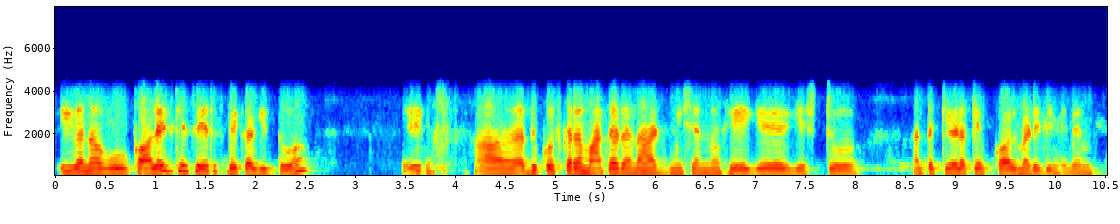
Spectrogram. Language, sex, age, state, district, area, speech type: Kannada, female, 30-45, Karnataka, Bangalore Urban, urban, conversation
